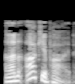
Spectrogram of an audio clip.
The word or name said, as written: unoccupied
